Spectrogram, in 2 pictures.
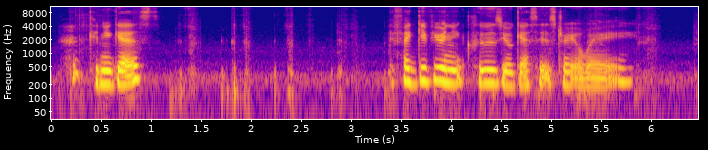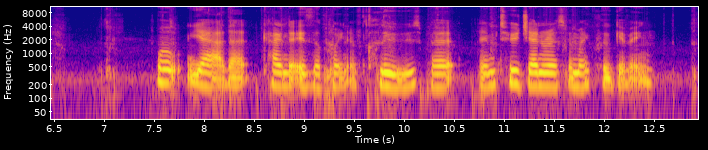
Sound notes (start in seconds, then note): none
